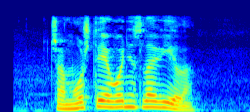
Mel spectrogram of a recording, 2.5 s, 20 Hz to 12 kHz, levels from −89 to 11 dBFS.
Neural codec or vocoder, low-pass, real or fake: none; 7.2 kHz; real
